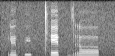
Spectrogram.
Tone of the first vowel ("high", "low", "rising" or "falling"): low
